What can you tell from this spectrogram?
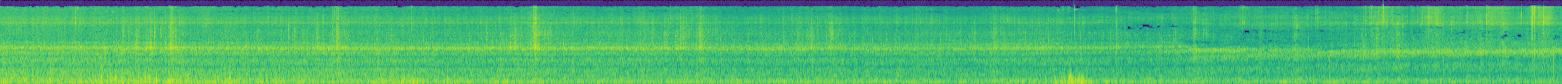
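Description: Combine harvester running steadily while cutting mustard, a dense engine and machinery noise with a high whine and scattered clicks. A single louder thud comes about two-thirds through, the whine drops slightly in pitch soon after, and the sound grows gradually quieter.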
